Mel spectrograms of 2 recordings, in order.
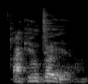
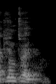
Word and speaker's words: Akintoye: Akintoye. I want to pronounce it correctly. Professor Akintoye.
